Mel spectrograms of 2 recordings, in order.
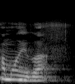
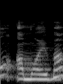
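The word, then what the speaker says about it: amoeba: तो एग्जाम्पल इसका हो जाता है अमोएबा, है ना। प्रोनाउंसिएशन इसका अमीबा भी किया जाता है और अभी मॉडर्न इंग्लिश में इसको अमोएबा प्रोनाउंसिएशन किया जाता है, दोनों ही राइट है यहाँ।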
